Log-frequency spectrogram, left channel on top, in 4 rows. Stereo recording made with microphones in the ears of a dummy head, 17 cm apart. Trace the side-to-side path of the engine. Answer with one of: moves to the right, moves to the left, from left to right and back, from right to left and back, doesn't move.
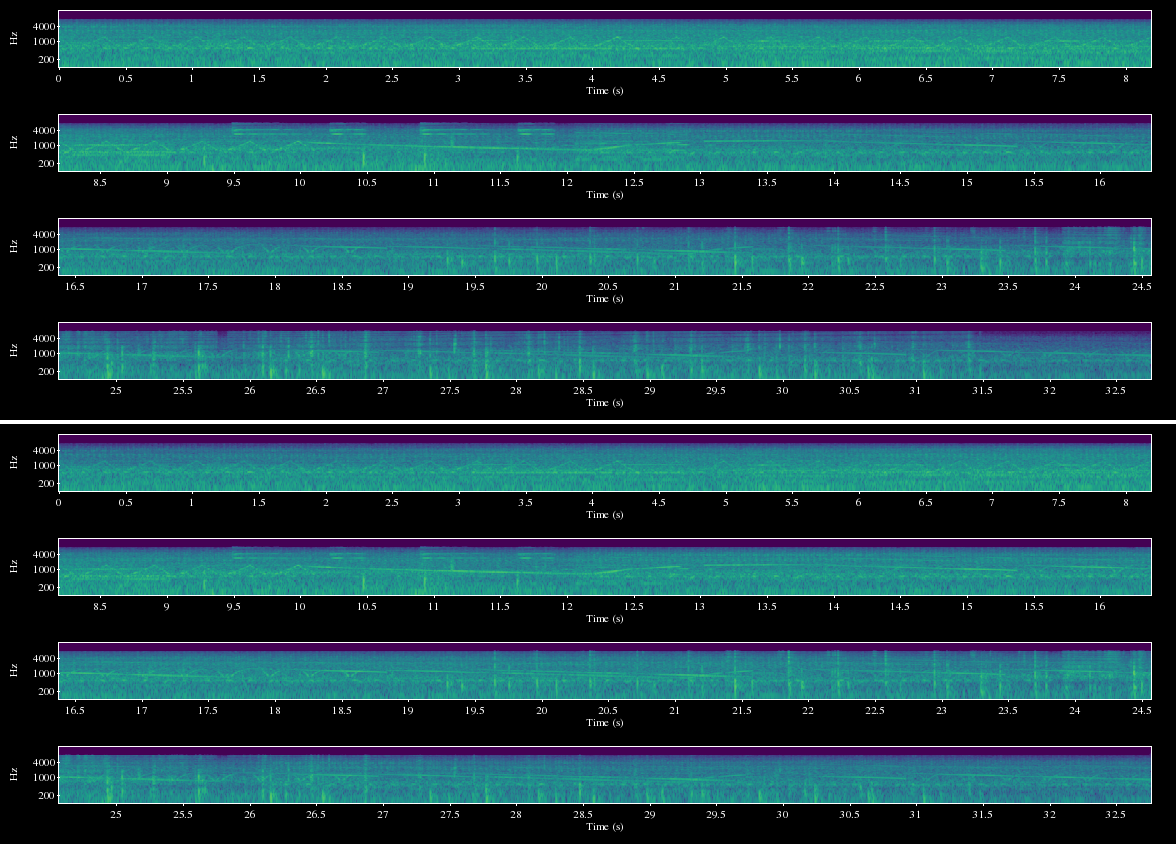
moves to the right.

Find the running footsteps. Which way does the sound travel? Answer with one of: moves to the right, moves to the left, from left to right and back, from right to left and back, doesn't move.
moves to the left.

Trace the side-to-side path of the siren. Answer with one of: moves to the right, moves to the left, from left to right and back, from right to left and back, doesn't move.
moves to the right.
